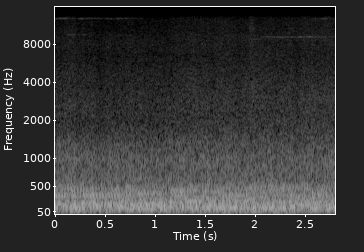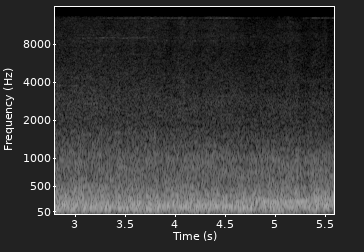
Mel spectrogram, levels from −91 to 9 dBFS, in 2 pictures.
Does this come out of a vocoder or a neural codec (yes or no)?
no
